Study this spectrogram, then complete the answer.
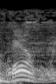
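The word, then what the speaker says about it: Barbourville: And they all pronounce it the same. Barble. Bar. Barvel. You got to get one syllable. Try to roll that off your tongue.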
